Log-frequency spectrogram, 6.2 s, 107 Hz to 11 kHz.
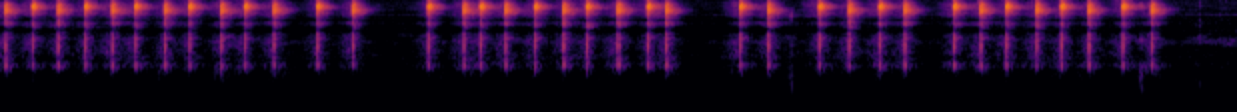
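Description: Rapid, evenly spaced mouse clicks, about seven a second, in three runs with short breaks about two and three and a half seconds in. They are the clicks that step a TI-84 emulator's trace cursor point by point along a graph.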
